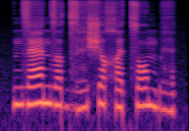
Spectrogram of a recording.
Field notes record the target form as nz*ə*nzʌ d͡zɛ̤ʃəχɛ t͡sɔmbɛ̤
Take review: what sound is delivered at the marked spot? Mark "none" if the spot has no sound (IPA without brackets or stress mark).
æ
